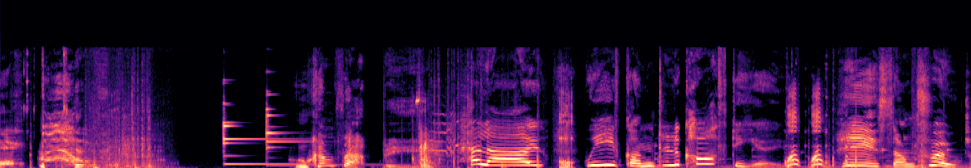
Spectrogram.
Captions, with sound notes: -(DOORBELL RINGS) -Who can that be? Hello! (OINKS) We've come to look after you. (BARKS) Here's some fruit!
